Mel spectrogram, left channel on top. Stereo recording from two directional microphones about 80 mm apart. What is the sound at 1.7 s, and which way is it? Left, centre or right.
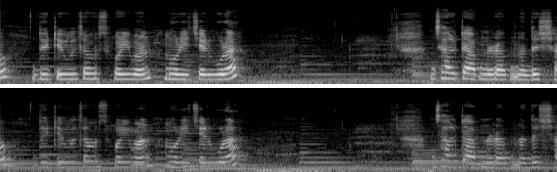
Speech, left.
